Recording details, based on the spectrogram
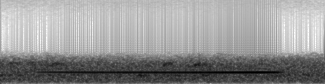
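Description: A buff-spotted flufftail gives one long, steady, low hoot of about two and a half seconds, like a distant foghorn, over a soft hiss of background noise.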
